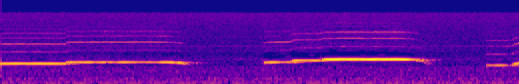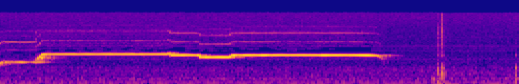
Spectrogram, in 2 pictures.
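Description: Focalink plastic soprano C ocarina played in three short phrases of clear, held notes that step between pitches with short breaths between phrases, each phrase higher, the last the longest and highest. A sharp click comes near the end.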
